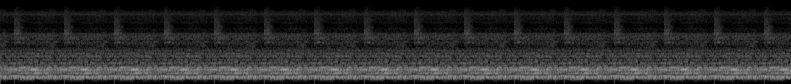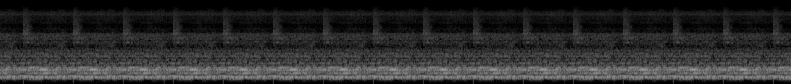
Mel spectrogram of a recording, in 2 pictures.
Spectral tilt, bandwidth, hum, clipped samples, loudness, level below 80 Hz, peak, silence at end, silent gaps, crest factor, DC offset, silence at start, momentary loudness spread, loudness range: -2 dB/octave; 16.5 kHz; none; under 0.1%; -33 LUFS; -78 dBFS; -20 dBFS; 0 s; none; 12 dB; under 0.1%; 0 s; 1 LU; 0 LU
